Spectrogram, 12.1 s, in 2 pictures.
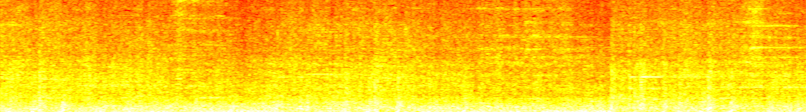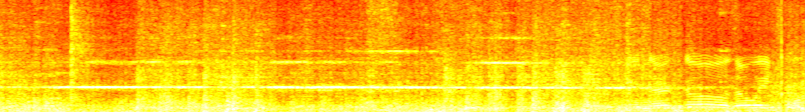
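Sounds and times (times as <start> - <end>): train wheels rumbling on rail: 0.0 - 12.0
high-pitched wheel squeal: 6.2 - 11.3.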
